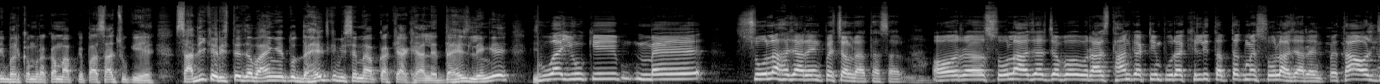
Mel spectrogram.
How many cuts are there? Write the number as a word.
one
